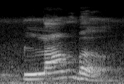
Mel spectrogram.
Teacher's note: The speaker voiced the consonant b, which is located in the middle of the word. According to the received pronunciation, the consonant b should be silent and not voiced.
